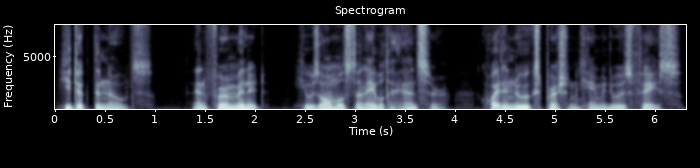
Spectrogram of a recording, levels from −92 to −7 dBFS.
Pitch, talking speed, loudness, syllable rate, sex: 115 Hz, 210 wpm, -19 LUFS, 6.3 syllables/s, male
